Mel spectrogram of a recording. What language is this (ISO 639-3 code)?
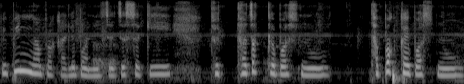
nep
